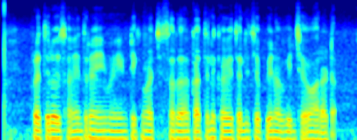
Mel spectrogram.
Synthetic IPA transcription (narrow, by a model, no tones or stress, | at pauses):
pɾɐt̪iɾoːd͡ʒusɐːjɐnt̪ɾɐmimeiɳʈikiʋɐt͡ʃːi̥sɐɾd̪aːkɐt̪ɐlɐkɐʋit̪ɐlit͡ʃepːinɐʋːiɲt͡ʃɛ̰ːʋaːɾɐʈɐ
